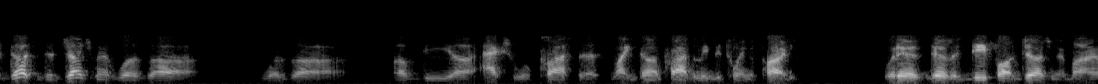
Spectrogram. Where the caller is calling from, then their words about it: Detroit, Michigan, United States; I'm calling from Detroit, Michigan.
